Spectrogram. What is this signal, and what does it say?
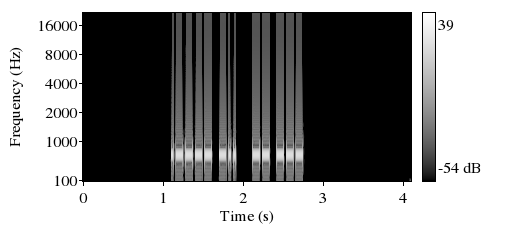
Morse code, heard as a keyed tone, about 40 wpm, 700 Hz. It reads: 1D MO
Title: Field Day Exchanges - 40wpm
